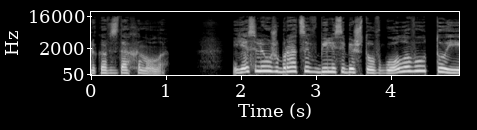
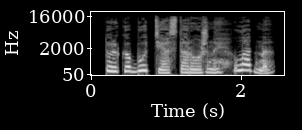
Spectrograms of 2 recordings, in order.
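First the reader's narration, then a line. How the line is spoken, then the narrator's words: Pleading. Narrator (Russian): взмолилась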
